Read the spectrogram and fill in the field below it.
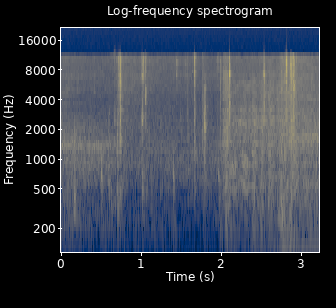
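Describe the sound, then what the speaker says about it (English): An Audi A8 3.0 TDI quattro diesel starts up from inside the cabin: a few soft clicks and button noises, then the engine catches at about two seconds and settles into a steady, close idle rumble. "Foot on the brake, press to start."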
